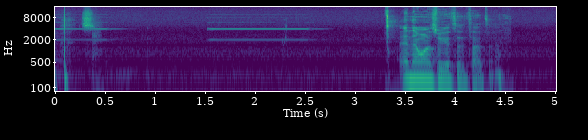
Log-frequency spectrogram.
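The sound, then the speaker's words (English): An air fryer beeps when its cooking is done, first with short high beeps and then with a longer steady tone, after which a person starts talking. “Sorry, this is the beeping. Did the beeping throw you off? I heard a beep. Yeah, I was hoping I wasn't gonna be talking when my air fryer was done”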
